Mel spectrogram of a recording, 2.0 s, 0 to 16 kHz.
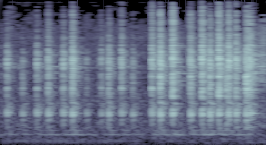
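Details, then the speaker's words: Lidl Parkside bandsaw: quick irregular hollow knocks as the loose wheel is rocked by hand; slack tension mechanism with a good millimetre of play, shouldered M4 bolts suspected. "The problem is the tension mechanism. The whole thing is so slack, it's beyond a joke. There's a good millimetre of play"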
